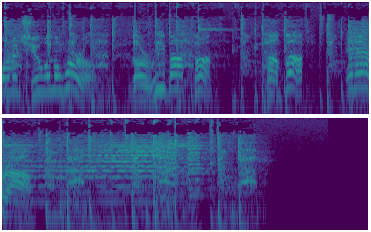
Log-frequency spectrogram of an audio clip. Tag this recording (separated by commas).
Speech, Music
